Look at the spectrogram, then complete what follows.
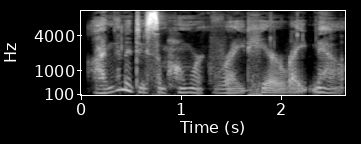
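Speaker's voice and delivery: soft, hushed, secretive half-whisper. Retelling what was half-whispered to a partner on the hotel bed: retelling a half-whisper. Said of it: "I whisper to him".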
